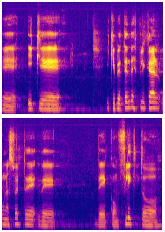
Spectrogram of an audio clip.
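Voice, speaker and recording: Speaking at a fairly slow pace, a man talks with a Chilean accent. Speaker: architect. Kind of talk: conference talk. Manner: hesitant, many fillers.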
